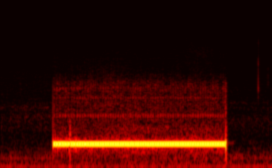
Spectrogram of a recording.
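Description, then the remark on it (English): A steady telephone dial tone drones for nearly two seconds after a call drops, one unbroken mid-pitched hum that starts and stops abruptly, with no voices over it. “See, we must have got disconnected.”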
